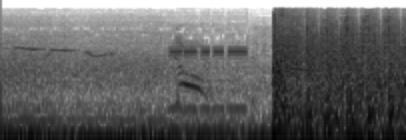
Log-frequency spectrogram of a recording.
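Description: A car door opens with a clunk.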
